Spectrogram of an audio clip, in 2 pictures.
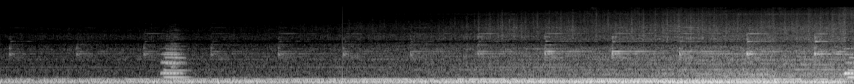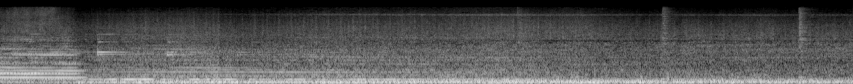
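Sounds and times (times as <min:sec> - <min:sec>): diesel locomotives rumbling: 0:00.0 - 0:17.0
train air horn blast: 0:01.6 - 0:02.0, 0:07.1 - 0:12.6.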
